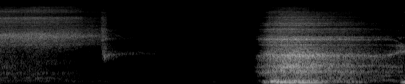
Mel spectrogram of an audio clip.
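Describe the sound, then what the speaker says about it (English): A person takes a slow, deep breath during a guided meditation: a soft airy inhale tapers into a quiet pause, then a fuller, breathy exhale follows, close and alone. "Take a nice deep breath here."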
